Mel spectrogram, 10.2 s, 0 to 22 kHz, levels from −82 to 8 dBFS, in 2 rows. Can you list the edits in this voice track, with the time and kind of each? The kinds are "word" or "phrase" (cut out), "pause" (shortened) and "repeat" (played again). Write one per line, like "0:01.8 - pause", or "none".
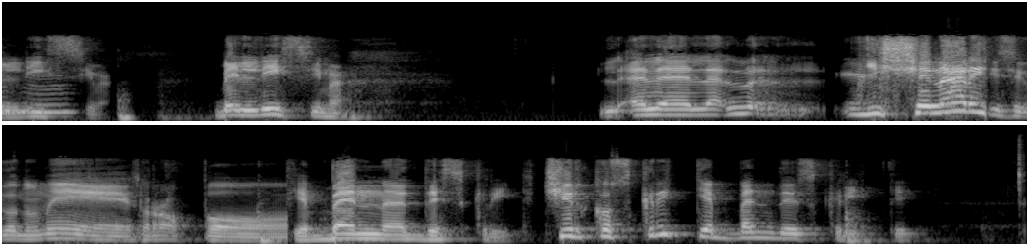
0:04.1 - pause
0:04.9 - word
0:05.8 - word
0:06.6 - word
